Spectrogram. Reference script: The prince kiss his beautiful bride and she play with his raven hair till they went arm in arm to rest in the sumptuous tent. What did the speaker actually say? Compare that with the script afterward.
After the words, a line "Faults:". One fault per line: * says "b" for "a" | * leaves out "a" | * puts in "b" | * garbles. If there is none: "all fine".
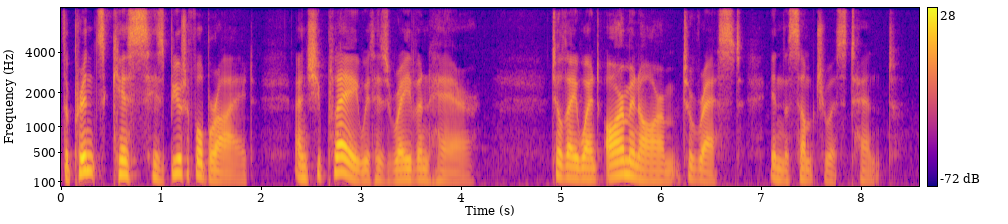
The prince kiss his beautiful bride and she play with his raven hair till they went arm in arm to rest in the sumptuous tent.
Faults:
all fine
